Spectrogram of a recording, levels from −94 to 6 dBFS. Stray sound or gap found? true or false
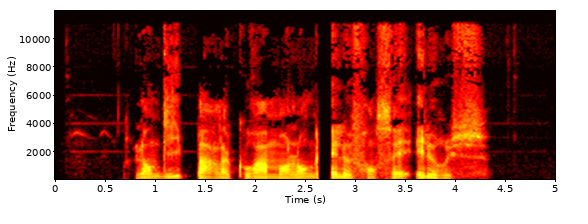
true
